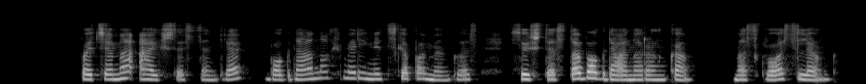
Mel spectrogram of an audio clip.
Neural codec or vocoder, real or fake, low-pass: autoencoder, 48 kHz, 128 numbers a frame, DAC-VAE, trained on Japanese speech; fake; 7.2 kHz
